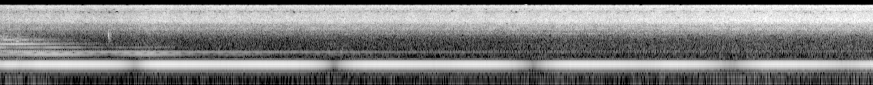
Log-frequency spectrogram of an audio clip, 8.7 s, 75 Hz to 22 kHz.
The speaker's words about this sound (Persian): زنگ‌ها در شهر هیروشیمای ژاپن روز پنجشنبه به مناسبت 75مین سالگرد انفجار اتمی در این شهر به صدا درآمد.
